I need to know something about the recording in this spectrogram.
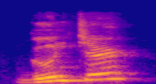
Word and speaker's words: Gunther: T house we are joined today by Gunther did I pronounce that correctly goonter gunther it's buried in I'm gonna exchange it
